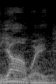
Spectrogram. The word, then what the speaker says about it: Yahweh: would be YH wh which we think were probably pronounced something like Yahweh but Yahweh only appears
